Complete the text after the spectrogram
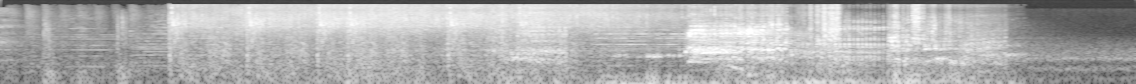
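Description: A large beast roars loudly.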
